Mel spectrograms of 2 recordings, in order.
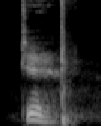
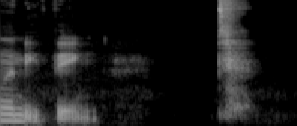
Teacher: If you put your hand on your throat and you make the t sound, you won't feel your voice box vibrating.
